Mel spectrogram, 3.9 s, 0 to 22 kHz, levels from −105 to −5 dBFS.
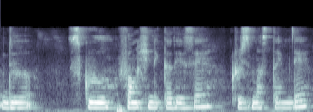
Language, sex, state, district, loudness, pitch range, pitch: Nagamese, female, Nagaland, Dimapur, -16 LUFS, 175-185 Hz, 180 Hz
